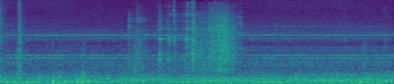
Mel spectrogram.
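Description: A metal gate rattles open.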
